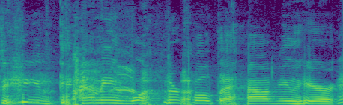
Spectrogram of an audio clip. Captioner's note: laughter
